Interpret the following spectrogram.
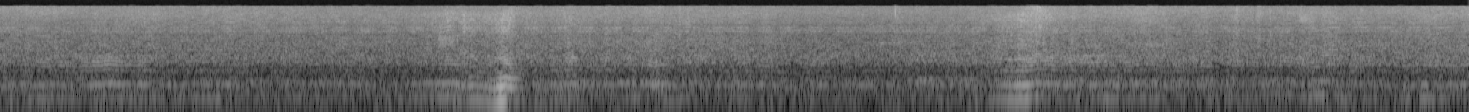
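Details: Swarm of bees out of their hive, buzzing steadily as a dense low drone with layered hum bands, two brief louder swells as individual bees pass close.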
